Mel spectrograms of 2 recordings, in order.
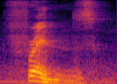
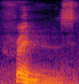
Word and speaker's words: friends: you hear it friend with the S you don't hear the D sends all right let's take a look at this I say that because here friends the D is silent friends it's muted I to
